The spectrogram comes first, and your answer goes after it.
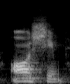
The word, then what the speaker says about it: অসীম: তখন এর উচ্চারণ অ এর মতোই হয়, অসীম বা বিবৃত হয়, অসীম।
